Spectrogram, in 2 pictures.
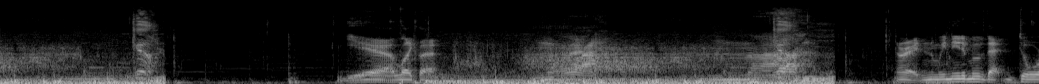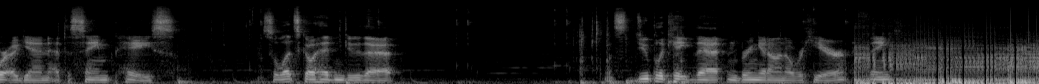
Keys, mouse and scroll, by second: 1.5 space, 3.9 click, 4.1 space, 8.2 space, 9.3 ctrl+Tab, 10.3-11.3 right drag, 11.3-12.4 scroll down 1, 12.8 scroll down 2, 12.8-16.5 right drag, 17.0 shift+d, 18.8-20.7 drag.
